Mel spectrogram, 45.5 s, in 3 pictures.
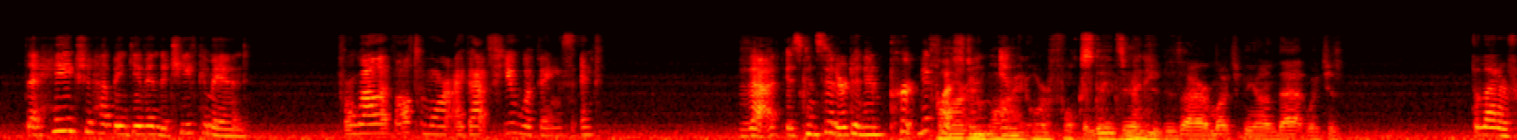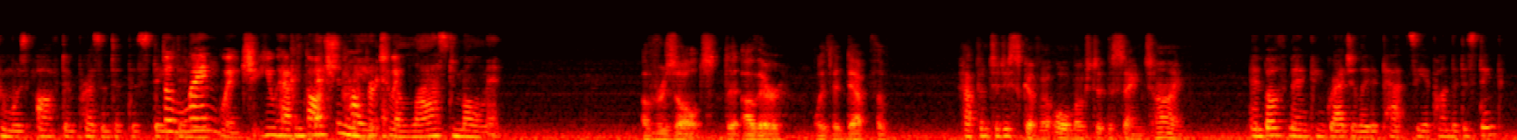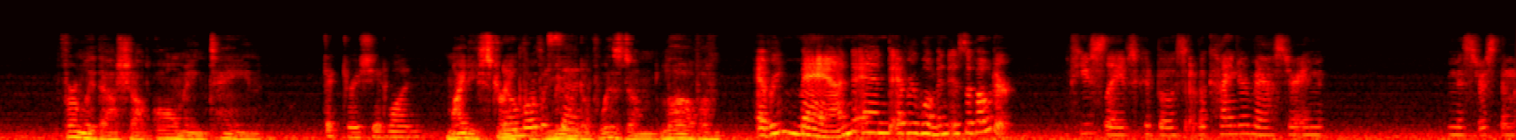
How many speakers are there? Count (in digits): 10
